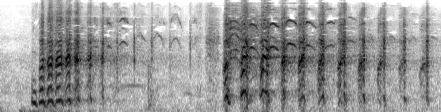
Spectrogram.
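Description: Loud laughter in quick pulses, in two bouts, the second starting near the middle.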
